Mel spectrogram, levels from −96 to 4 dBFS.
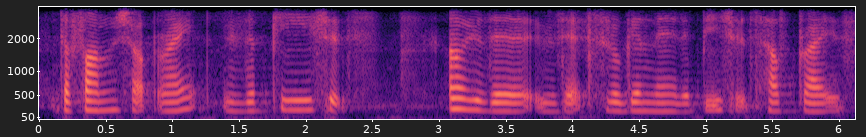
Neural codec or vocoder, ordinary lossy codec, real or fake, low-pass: codec, 24 kHz, 1.2 kbps, DualCodec; Opus, 64 kbps; fake; 3.6 kHz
